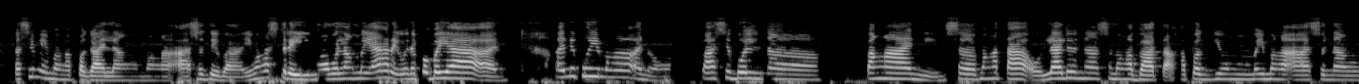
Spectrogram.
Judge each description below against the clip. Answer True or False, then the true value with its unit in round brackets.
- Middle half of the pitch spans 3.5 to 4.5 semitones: True (4.0 semitones)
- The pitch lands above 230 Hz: True (250 Hz)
